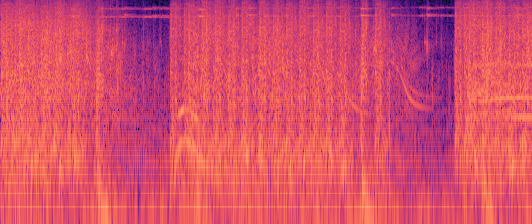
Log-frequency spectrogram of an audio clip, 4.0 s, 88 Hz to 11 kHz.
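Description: Gunfire from a new weapon in the PS2 game Cold Winter: bursts of rapid shots fill most of the clip, dense and loud, broken by one short gap and a brief drop near the end.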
